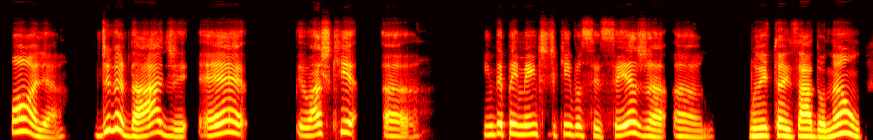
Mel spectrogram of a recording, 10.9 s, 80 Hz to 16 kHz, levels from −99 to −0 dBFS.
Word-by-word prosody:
Olha, 200 - 0 0.4
de 210 +12 -1
verdade 210 - +1
eh, 250 +5 +1 0.6
eu 205 -1 -4
acho 250 +5 +1
que, 290 -3 +1 0.4
hã, 190 -1 -6 0.8
independentemente 240 0 0
de 225 - -11
quem 245 +3 -4
você 215 -4 -3
seja, 210 -3 +1
hã, 180 -4 -6 0.6
monitorizado 195 -2 +3
ou 165 - +5
não, 230 +1 +3
210 Hz, 95 wpm, -20 LUFS, 190-250 Hz, 0.8 s, ou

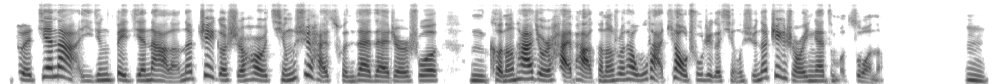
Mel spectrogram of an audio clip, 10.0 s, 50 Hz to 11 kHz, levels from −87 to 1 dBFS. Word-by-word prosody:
对， 230 -5 -1
接 345 +11 +4
纳， 350 0 +5
已 185 0 -13
经 215 +1 -5
被 210 - +1
接 205 +1 -1
纳 205 -1 +2
了， 155 0 -6
那 260 - -3
这 380 +8 +1
个 215 -10 -2
时 195 -2 -1
候 220 -2 +1
情 210 +4 -5
绪 395 +8 +1
还 240 - -1
存 180 -1 -10
在 205 -1 +3
在 180 -2 +1
这 185 - -3
儿 175 +1 -2
说， 200 +1 0 0.3
嗯， 200 -2 -5
可 - - 0
能 195 +3 0
他 260 0 +8
就 230 -5 -2
是 195 - +2
害 200 - +4
怕， - - +4
可 195 - -8
能 185 - -2
说 230 +3 -5
他 240 0 +1
无 225 +2 -6
法 - - +1
跳 245 - +3
出 220 +1 -9
这 210 - -4
个 175 - -3
情 175 -1 -11
绪， 195 +2 -9
那 290 - -2
这 370 +4 +3
个 295 - -4
时 - - -3
候 175 - 0
应 185 - -5
该 190 0 0
怎 195 +1 -15
么 - - -16
做 - - -8
呢？ - - -17 0.9
嗯。 200 -5 -6
205 Hz, 330 characters per minute, -23 LUFS, 190-235 Hz, 0.9 s, 他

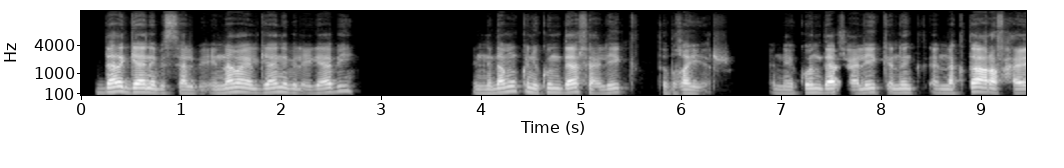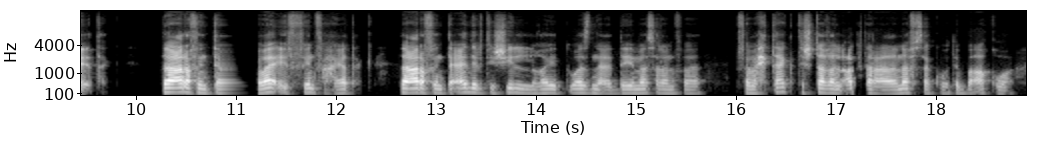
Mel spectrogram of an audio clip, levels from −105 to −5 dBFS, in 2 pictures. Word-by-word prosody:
ده 150 +4 +4
الجانب 150 -5 +4
السلبي، 115 -1 -7
إنّما 145 +5 +2
الجانب 140 +2 -2
الإيجابي 150 +9 -5 1.2
إن 120 0 -10
ده 140 +1 +4
ممكن 175 -2 -5
يكون 140 +1 -5
دافع 150 -4 +2
ليك، 135 +5 -9 0.2
تتغيّر، 115 -2 -6 0.4
إن 120 -2 -16
يكون 135 +4 -5
دافع 135 -3 +5
ليك 140 +3 -4
إنّك 135 0 -6
إنّك 125 -2 -6
تعرف 160 -2 +7
حقيقتك، 130 0 -1 0.5
تعرف 150 0 +8
أنت 125 -1 -9 0.2
واقف - - +2
فين 140 -1 -8
في 140 - -19
حياتك، 125 +1 -10 0.3
تعرف 140 0 +6
أنت 130 -2 -10
قادر 145 -1 -2
تشيل 140 +1 -6
لغاية 125 -1 -10
وزن 130 -1 -8
قد 115 +1 -11
إيه 125 0 -7
مثلًا 125 -1 -10
ف 120 0 -20 0.5
فمحتاج - - -5
تشتغل 130 -2 -4
أكتر 135 -4 -6
على 115 +1 -2
نَفْسك 135 +2 -8
وتبقى - - -10
أقوى، - - -13
135 Hz, 140 wpm, -22 LUFS, 125-145 Hz, 1.2 s, تعرف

